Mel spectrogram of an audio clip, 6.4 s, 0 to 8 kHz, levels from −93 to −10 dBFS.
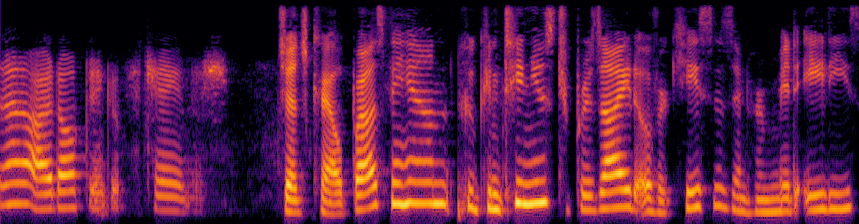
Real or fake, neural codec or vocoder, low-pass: fake; codec, 24 kHz, 0.9 kbps, WavTokenizer, medium speech release version 2; 7.2 kHz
